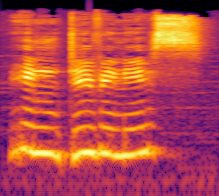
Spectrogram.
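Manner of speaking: slow, high, loud churchly intoning; ecclesiastical Latin voice. Pretend. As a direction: intone it like a priest at mass. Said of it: "my ecclesiastical, uh, Latin voice".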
